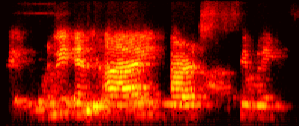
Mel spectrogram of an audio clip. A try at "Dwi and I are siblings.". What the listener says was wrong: Ada S-nya itu ya di belakangnya. Nah kalau S itu harus dibaca ya. Dwi and I are siblings.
